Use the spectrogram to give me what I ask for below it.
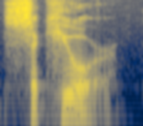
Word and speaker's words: Sekur: That's why I want you to try Secure. It's spelled S-E-K-U-R.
